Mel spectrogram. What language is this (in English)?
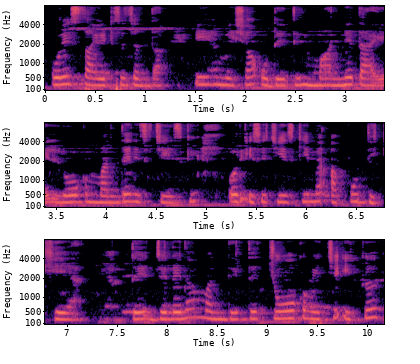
Dogri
